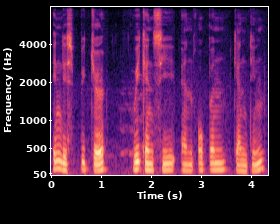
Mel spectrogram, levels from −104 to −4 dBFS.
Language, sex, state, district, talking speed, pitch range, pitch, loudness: English, male, Nagaland, Kohima, 125 wpm, 110-125 Hz, 115 Hz, -19 LUFS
